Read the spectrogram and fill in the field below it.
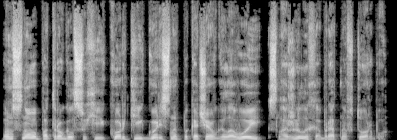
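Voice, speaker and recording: A man narrating an audiobook in an even, measured storytelling voice. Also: fairly low pitch, breathy edge, no room sound, studio quality.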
